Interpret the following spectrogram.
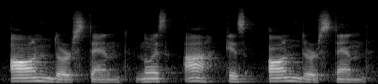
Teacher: este es una a abierta con boca de o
